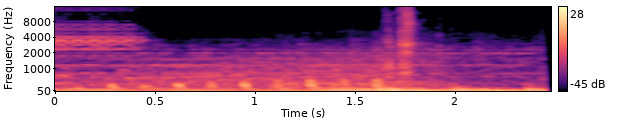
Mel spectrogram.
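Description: Red ambulance emergency phone's bell ringing, stopping about half a second in. A low pulsing throb follows, with a short clunk near the end as the handset is lifted.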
